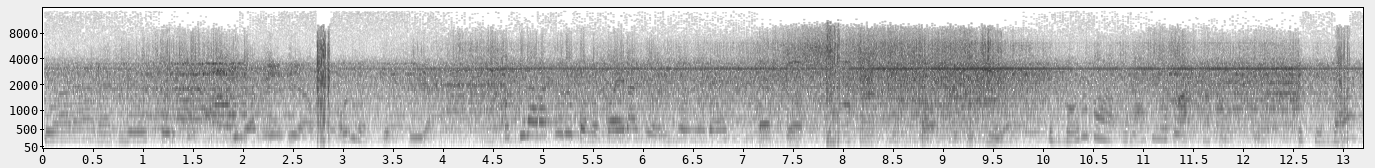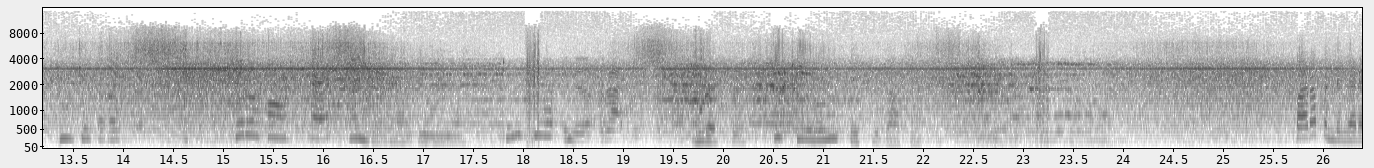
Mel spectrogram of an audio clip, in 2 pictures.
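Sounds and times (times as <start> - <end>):
shortwave radio signal at 17530kHz: 0.0 - 26.3.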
